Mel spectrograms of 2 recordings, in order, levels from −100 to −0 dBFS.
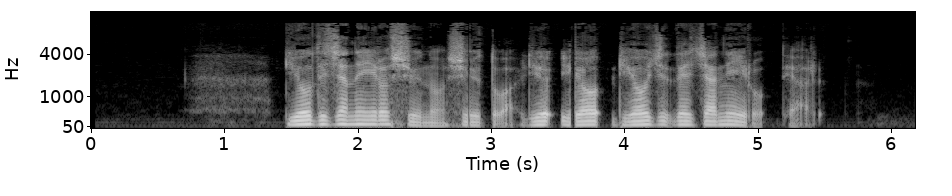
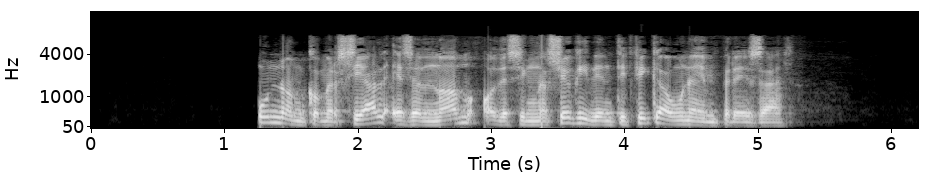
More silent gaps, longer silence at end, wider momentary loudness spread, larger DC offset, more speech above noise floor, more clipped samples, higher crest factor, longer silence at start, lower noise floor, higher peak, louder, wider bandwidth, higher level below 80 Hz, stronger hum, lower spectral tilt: neither; second, 0.75 s vs 1 s; first, 17 LU vs 3 LU; neither; second, 51 dB vs over 76 dB; neither; about the same, 18 dB vs 16 dB; first, 1.45 s vs 1.25 s; second, -73 dBFS vs under -90 dBFS; second, -6 dBFS vs 0 dBFS; second, -23 LUFS vs -14 LUFS; first, 11.5 kHz vs 7.8 kHz; first, -50 dBFS vs -56 dBFS; neither; first, -6.5 dB/octave vs -4 dB/octave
